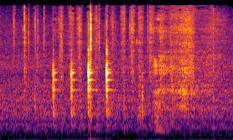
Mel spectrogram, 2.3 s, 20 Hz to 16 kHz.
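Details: 1976 AMF Harley-Davidson SS250, cylinder off: piston rocked by hand shows excessive play, mostly diagonal; four sharp metallic clacks then fainter taps, matching the ticking heard. Piston was scuffed after the air filter popped out and caused a lean condition; piston slap suspected.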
